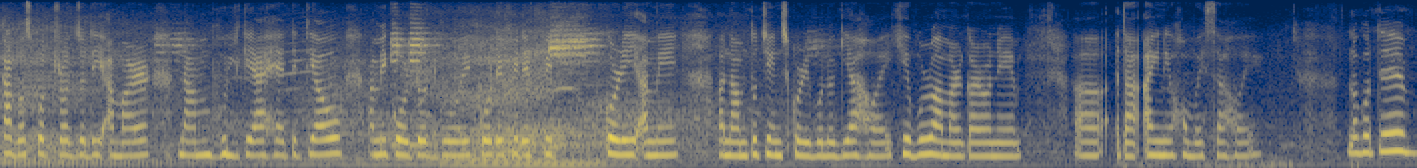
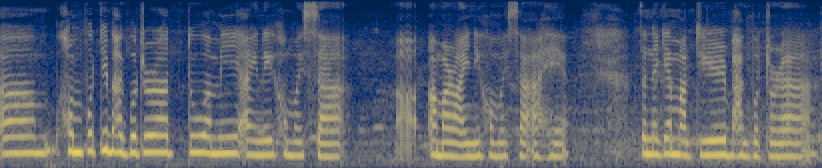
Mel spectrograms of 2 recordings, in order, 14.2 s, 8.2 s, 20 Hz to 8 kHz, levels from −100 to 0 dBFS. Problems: constant background noise, background conversations at intervals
